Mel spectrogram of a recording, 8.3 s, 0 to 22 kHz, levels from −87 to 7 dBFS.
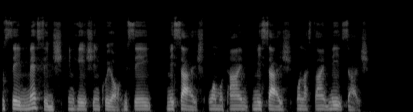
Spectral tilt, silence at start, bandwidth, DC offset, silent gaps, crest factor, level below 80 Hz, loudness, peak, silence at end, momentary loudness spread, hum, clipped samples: -5.5 dB/octave; 0.05 s; 12 kHz; under 0.1%; 3.23-3.27 s; 22 dB; -68 dBFS; -39 LUFS; -16 dBFS; 0.95 s; 13 LU; none; under 0.1%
